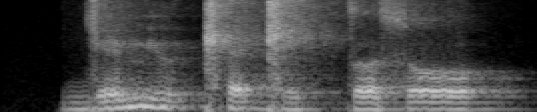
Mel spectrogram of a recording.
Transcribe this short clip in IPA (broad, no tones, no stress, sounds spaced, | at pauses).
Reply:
ɟ e mʲ ɯː ǁʰ ɛ ɡ͡ǁ e tː ɤ s oː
